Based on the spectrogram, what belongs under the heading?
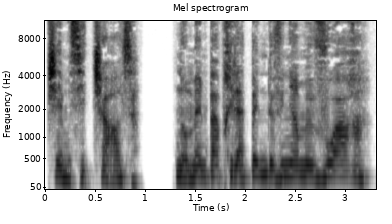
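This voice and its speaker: A reader voicing Agatha, a sharp-tongued, complaining middle-aged woman. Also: mid-range voice, animated, a little fast, husky, no room sound, studio quality. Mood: tart. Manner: tart and complaining.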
